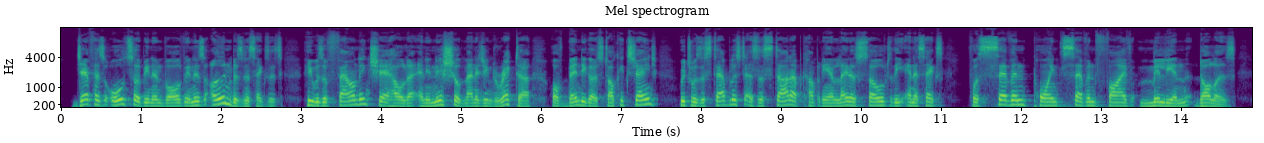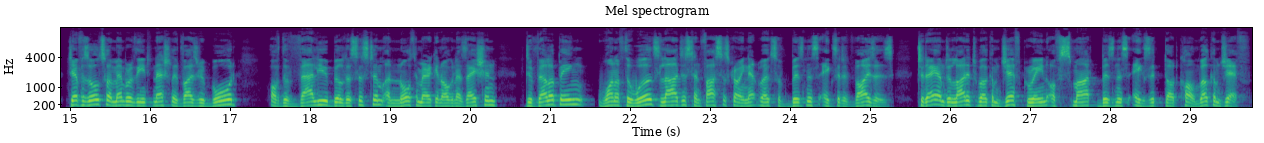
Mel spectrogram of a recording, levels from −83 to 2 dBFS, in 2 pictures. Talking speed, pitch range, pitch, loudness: 165 wpm, 150-185 Hz, 165 Hz, -19 LUFS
